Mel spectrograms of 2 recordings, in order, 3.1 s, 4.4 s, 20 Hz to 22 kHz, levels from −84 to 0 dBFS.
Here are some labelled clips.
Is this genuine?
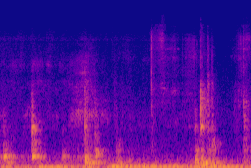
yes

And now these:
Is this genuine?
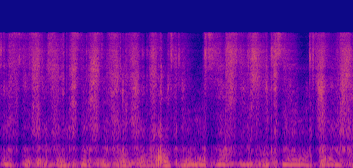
no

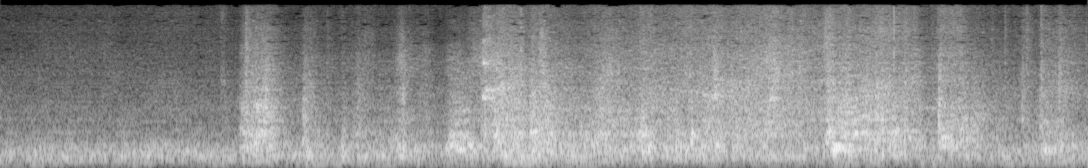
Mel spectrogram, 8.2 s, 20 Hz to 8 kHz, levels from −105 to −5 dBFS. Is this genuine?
no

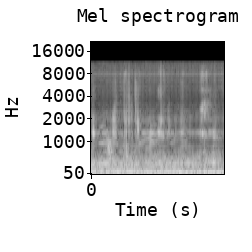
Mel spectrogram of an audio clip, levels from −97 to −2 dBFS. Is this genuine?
no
